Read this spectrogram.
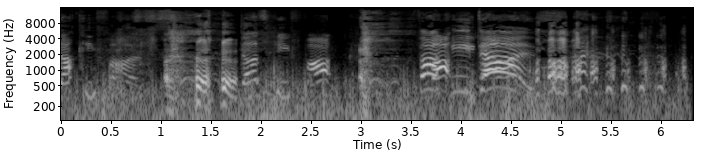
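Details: Teenager with Tourette syndrome producing involuntary verbal tics including swear words: vocal tics with coprolalia (Tourette syndrome).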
